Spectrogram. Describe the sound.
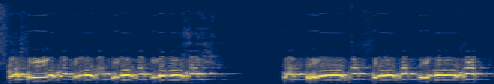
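Two bursts of low, murmuring cluck moans blown on a goose call, each about two seconds of rapid, rolling clucks run together, separated by a short pause. Fairly loud, with no talking.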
